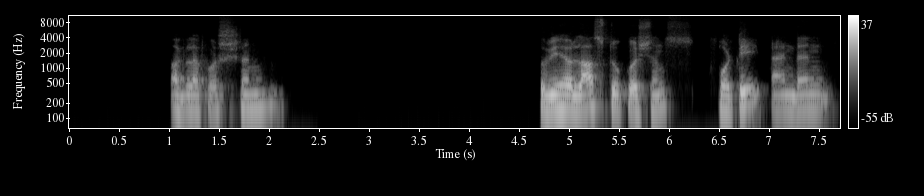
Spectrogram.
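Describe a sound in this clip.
A man explains calmly into a close microphone, in short bursts with pauses.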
